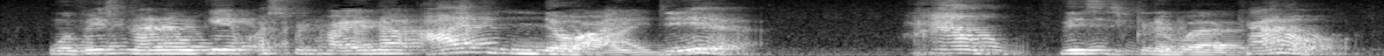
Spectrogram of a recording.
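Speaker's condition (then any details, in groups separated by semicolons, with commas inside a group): Cerebral palsy with stammer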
